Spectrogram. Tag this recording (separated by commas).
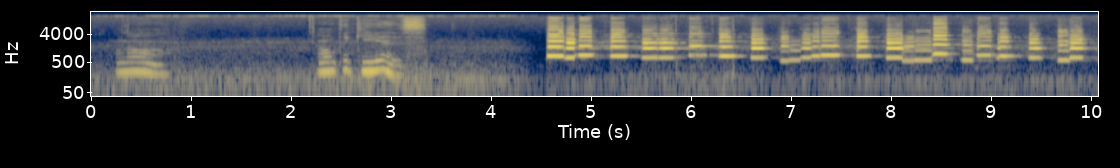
playing clarinet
